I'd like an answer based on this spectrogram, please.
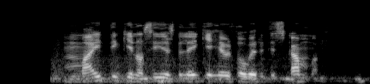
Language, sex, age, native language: Icelandic, male, 20-29, Icelandic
